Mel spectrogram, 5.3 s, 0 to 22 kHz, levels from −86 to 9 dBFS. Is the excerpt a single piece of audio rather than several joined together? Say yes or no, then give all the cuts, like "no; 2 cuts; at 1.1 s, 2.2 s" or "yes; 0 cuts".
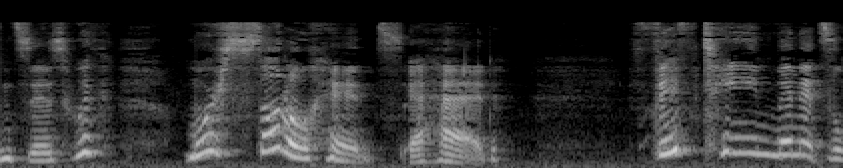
no; 1 cut; at 2.6 s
